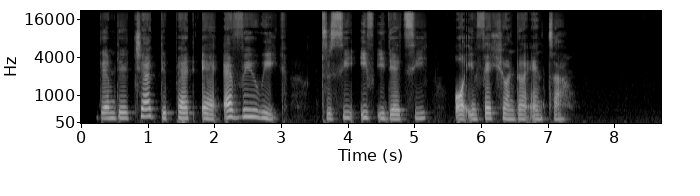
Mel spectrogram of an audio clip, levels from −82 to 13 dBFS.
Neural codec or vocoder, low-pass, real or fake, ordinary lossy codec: none; none; real; none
